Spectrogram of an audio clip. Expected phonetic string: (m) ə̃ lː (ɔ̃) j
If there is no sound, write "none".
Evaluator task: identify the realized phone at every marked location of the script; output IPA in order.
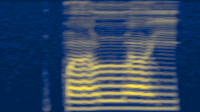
p, ə̃

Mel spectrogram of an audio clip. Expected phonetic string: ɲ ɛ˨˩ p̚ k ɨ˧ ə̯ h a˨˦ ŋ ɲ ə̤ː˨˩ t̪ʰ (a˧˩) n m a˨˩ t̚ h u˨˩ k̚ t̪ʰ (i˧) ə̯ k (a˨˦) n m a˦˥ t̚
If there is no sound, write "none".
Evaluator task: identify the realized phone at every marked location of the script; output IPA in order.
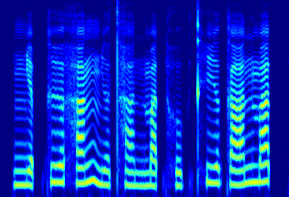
a̤˨˩, i˧, aː˨˦

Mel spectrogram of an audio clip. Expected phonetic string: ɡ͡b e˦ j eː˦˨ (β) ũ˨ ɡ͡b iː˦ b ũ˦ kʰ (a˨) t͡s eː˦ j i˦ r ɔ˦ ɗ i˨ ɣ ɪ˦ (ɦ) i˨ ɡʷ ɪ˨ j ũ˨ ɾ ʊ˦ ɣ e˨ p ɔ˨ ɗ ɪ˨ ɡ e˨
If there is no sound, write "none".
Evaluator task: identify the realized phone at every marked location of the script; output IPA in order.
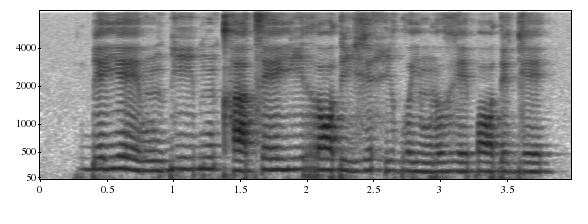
β, a˨, h

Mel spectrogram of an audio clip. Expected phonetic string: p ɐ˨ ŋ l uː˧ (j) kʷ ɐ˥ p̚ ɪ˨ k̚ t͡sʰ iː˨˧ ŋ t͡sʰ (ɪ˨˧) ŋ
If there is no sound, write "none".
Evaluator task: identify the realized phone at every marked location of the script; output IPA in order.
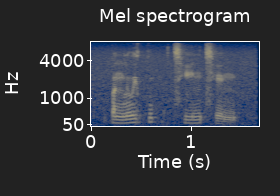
j, ɪ˨˩

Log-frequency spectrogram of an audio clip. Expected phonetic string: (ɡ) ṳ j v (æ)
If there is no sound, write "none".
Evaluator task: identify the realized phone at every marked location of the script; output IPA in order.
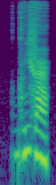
ɡ, æ

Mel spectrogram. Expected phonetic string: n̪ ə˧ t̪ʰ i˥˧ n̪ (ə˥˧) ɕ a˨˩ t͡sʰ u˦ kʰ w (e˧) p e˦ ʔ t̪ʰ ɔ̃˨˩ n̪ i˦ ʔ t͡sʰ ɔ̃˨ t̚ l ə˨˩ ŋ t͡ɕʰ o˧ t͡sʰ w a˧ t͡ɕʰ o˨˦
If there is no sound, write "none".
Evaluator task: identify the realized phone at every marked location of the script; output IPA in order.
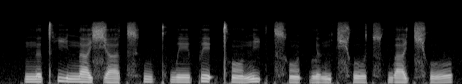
a˥˧, e˧

